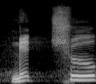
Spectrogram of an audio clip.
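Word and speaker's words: 맥추: 맥주 감사 주일을지고 있습니다 발음을 좀 조심해야 되겠죠 몇 주 감사주일이 아니고 무슨 주일이라고요 매추 감사주일 우리 학생들 특별히 잘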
